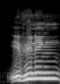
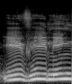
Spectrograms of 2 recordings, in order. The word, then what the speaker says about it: evening: ইভিনিং তোমরা শব্দটা উচ্চারণটা ভালো করে জেনে রাখো, ইভিনিং নয়, ইভিনিং, ইভনিং।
